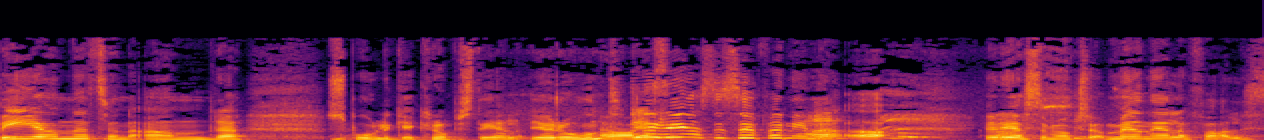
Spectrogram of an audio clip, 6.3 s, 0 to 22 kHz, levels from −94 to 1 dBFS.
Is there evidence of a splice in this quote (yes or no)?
yes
